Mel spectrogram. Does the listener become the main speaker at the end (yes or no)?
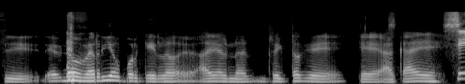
yes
